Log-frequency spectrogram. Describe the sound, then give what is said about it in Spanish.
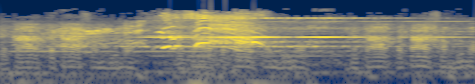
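A child screaming on the ground in a horror film scene, a strained high cry that wavers up and down amid a loud mix of other yelling voices. “El niño, con la carne podrida y cuarteada, grita en el suelo.”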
